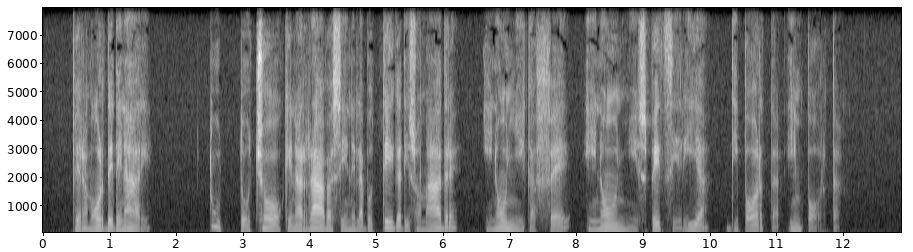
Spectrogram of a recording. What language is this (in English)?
Italian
